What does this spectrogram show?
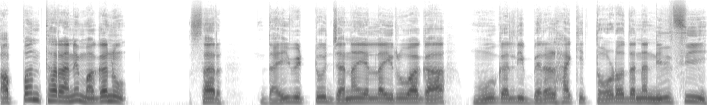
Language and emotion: Kannada, disgusted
